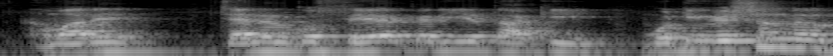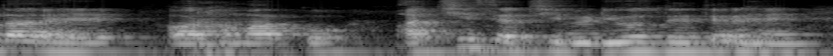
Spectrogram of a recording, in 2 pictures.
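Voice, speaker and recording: A man teaching English pronunciation in Hindi, spelling words out slowly letter by letter. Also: high-pitched, echoey room, distant mic. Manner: slow, deliberate letter-by-letter explanation.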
